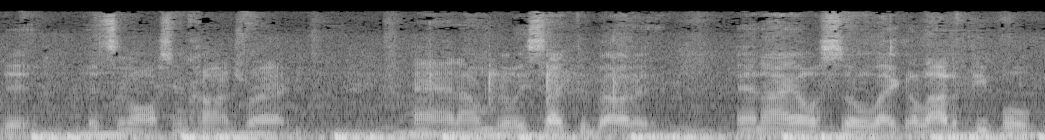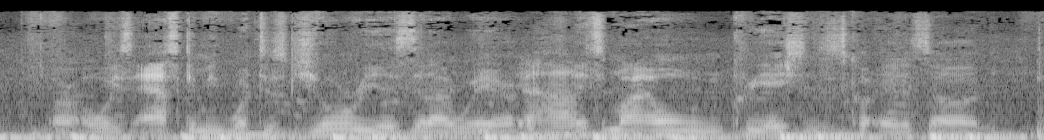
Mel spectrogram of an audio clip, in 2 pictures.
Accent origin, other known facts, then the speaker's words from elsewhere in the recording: New Brunswick, New Jersey, United States; moved away as an adult; now in Philadelphia, United States; I'm originally from New Brunswick, New Jersey. I'm born and raised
